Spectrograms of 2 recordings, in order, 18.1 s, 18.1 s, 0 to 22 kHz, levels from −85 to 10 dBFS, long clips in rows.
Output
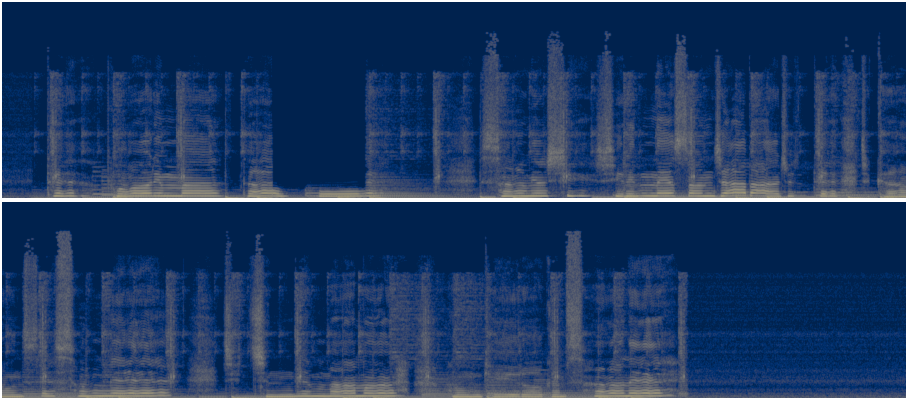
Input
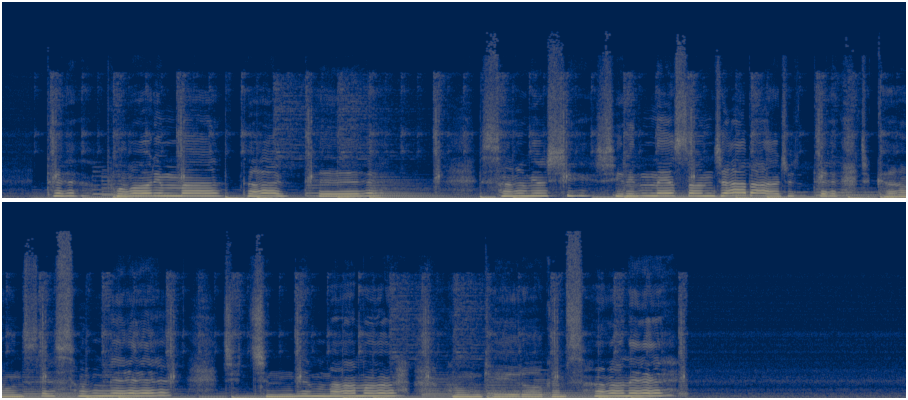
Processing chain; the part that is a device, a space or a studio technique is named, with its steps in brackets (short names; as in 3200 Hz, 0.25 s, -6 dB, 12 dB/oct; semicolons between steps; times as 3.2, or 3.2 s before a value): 2.7–3.64 steep low-pass 1100 Hz 48 dB/oct; presence and air boost (bell 5000 Hz +2.5 dB 1.8 oct; high shelf 9500 Hz +4.5 dB)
